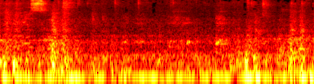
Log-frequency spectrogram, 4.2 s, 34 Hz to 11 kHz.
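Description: Stockholm Metro C30 train running at speed, heard from inside the car: a steady, loud low rumble of the moving train on its track.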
